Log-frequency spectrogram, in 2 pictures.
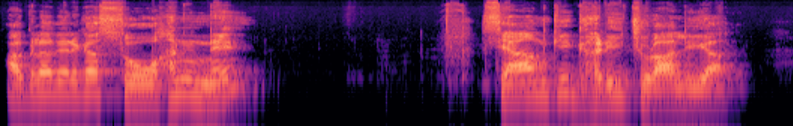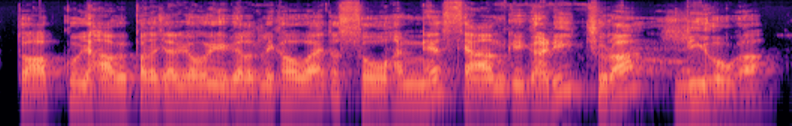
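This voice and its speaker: A man teaching a grammar lesson, reading each sentence slowly and then explaining the correction casually. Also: on the high side, mellow.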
